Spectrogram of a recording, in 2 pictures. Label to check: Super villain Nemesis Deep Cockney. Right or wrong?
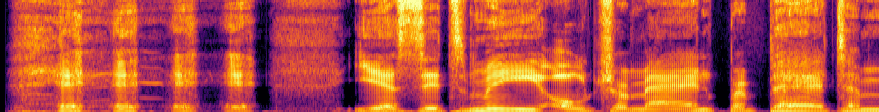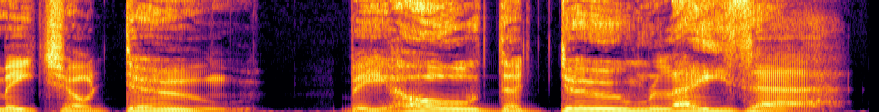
Right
